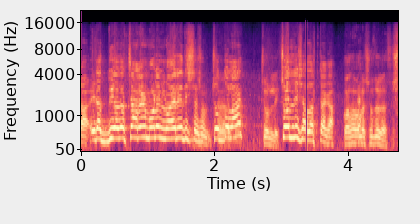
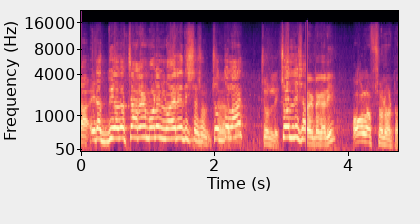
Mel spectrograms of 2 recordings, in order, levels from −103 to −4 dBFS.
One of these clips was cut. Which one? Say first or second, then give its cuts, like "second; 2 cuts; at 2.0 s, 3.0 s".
second; 1 cut; at 3.4 s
